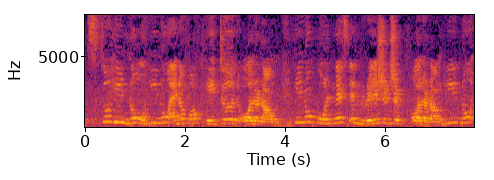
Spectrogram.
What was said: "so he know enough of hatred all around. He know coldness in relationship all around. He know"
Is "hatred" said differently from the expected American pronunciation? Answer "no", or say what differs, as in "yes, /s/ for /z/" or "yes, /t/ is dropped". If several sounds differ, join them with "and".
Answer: yes, /ɹ/ is dropped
